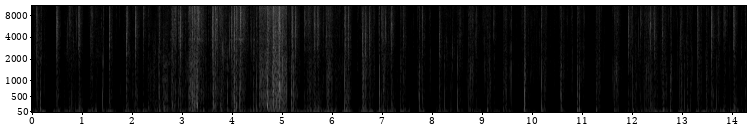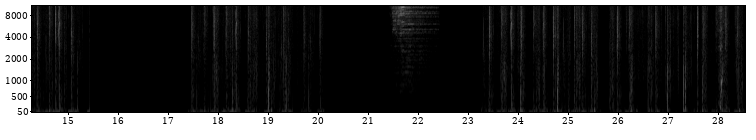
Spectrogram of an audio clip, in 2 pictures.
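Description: Horse hooves clop.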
